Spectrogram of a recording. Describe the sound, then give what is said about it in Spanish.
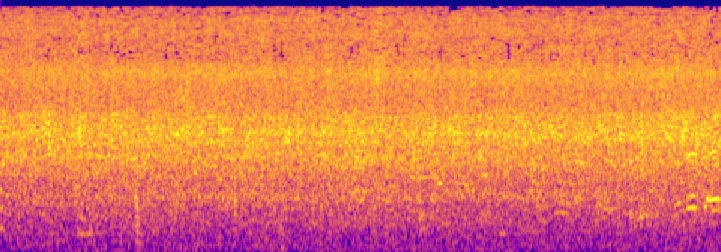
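Steady, continuous rushing of river water flowing around a boat on the river, a dense even wash of flowing sound that holds at the same level for the whole stretch without pause. “Yo estoy grabando, no sé si usted puede narrar algo de lo que estamos viendo pasando por, en medio que vamos por el río.”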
